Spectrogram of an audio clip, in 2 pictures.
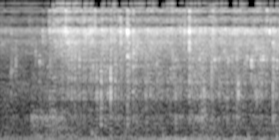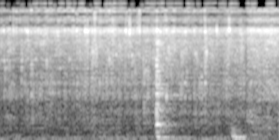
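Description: Chopped onions fry in hot oil with garlic for fish curry, a steady, busy sizzle close up, broken by occasional scraping stirs in the pan.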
